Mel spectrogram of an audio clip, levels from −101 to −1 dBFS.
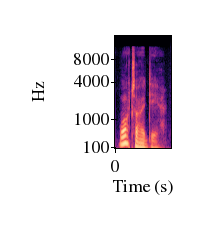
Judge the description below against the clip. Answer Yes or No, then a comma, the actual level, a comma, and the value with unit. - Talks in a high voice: No, low, 115 Hz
